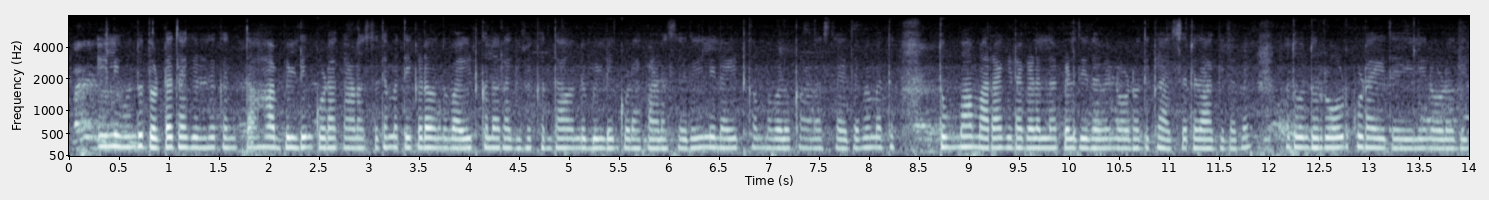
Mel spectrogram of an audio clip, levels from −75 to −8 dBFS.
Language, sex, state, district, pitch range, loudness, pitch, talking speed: Kannada, female, Karnataka, Mysore, 195-210 Hz, -17 LUFS, 200 Hz, 135 wpm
